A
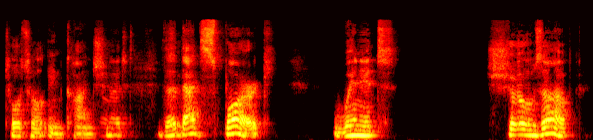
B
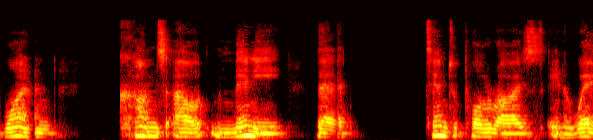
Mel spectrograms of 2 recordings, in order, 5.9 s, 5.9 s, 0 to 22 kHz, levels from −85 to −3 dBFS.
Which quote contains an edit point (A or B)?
A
